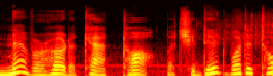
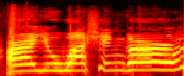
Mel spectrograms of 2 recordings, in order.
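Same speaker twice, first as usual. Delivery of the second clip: higher, louder cackling hag voice; shrill witch call; 10 semitones higher, 5 dB louder than usual. A narrator's reading. Witch calling through the door again, in a high hag voice.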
